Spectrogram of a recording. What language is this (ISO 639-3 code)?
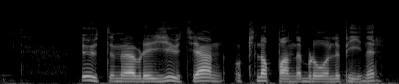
swe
